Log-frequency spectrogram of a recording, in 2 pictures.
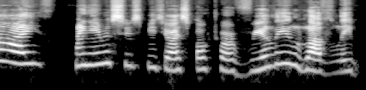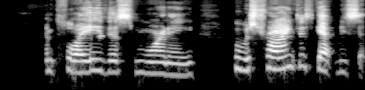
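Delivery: fawning, sucking-up tone. Retelling a phone call to an office, imitating own brown-nosing tone. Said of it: "the brown nosing turned up".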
